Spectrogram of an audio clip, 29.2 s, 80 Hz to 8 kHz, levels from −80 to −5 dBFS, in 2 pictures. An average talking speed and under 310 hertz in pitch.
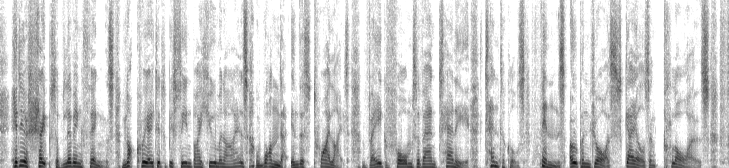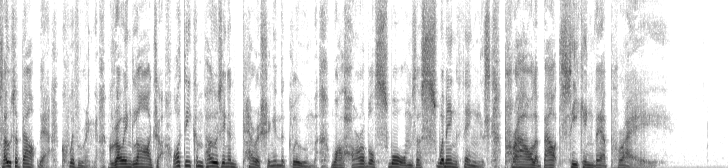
No: slow, 105 wpm; medium, 140 Hz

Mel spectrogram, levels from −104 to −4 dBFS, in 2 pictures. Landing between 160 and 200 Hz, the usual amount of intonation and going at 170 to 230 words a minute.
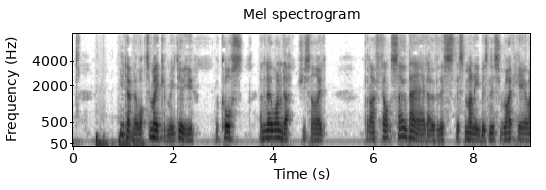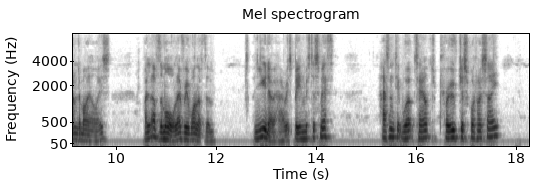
No: low, 130 Hz; average, 4.4 semitones; average, 180 wpm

